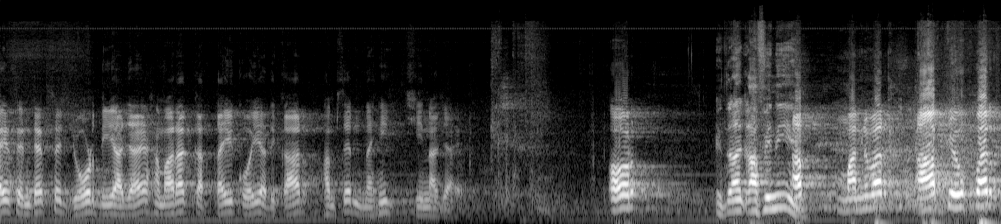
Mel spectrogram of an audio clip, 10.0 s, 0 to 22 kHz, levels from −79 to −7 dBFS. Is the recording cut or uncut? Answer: uncut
